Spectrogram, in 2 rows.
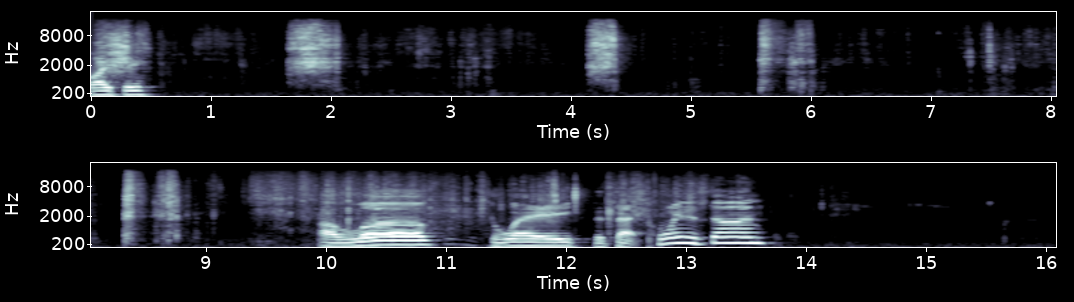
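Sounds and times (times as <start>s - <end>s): knife slicing paper: 1.6s - 2.2s, 4.1s - 4.5s.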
